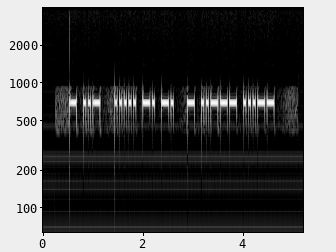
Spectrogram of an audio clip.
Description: Morse code, heard as a keyed tone, about 26 wpm, 700 Hz. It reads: TU 5NN T23
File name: CW / ha6oi 2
